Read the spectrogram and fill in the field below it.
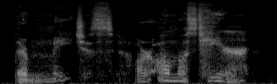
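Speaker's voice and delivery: slow, hissing whisper. Reading a story aloud, voicing a crouching woman who hisses: hissing woman's line. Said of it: "an Ascali woman said as she caught up and abruptly stopped. She had the same alarming look about her, as though mostly person yet part monster, but the protruding bones from her forearms rested agains".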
